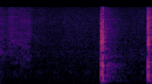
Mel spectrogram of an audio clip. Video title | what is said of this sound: 💛PAIN ULTRA MOELLEUX AUX POMMES DE TERRE FACILE (CUISINERAPIDE) | Ouh, ça sonne creux. Ça veut dire que le pain est réussi.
